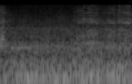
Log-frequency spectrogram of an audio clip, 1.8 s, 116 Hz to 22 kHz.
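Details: Heybike Ranger e-bike front disc brake; faint scraping swish each wheel turn as pad brushes the rotor; fixed by backing the caliper adjuster off about 1/8 turn and squeezing the lever to true the caliper.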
